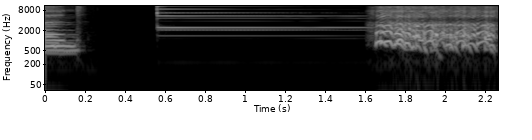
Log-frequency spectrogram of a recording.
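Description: A single bright bell-like ding that rings and fades for about a second, then cuts off; right after it, high cartoon bird chirping starts up.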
